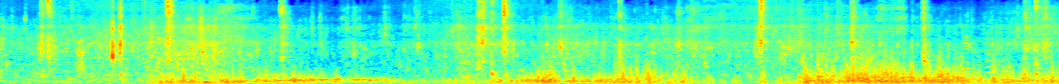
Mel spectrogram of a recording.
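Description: Wind buffeting the microphone aboard a small open boat at sea, a low rumble that swells in three gusts, with scattered sharp knocks.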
